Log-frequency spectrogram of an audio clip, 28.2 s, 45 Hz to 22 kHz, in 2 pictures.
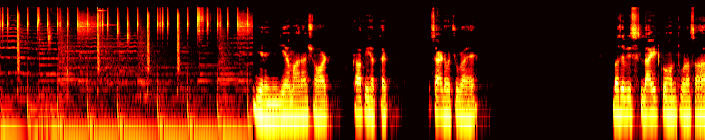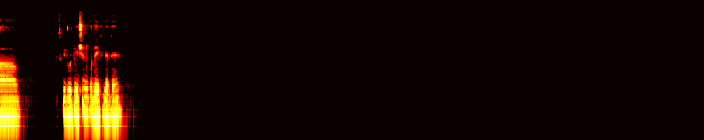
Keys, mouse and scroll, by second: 1.1-11.3 drag, 12.2 scroll up 3, 12.7-13.3 middle drag, 13.3 scroll down 1, 14.0 click, 14.8 click, 17.7-18.8 drag, 18.8 scroll down 1, 18.9-20.1 middle drag, 20.1-21.1 drag, 25.9 middle click, 26.7 click.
